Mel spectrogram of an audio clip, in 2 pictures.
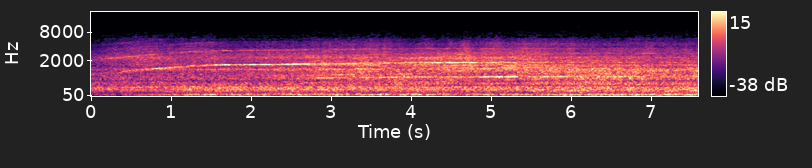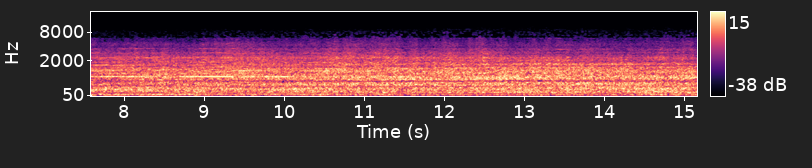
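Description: Ryanair airliner bound for Belfast at Manchester Airport, its jet engines roaring loud and steady for the whole stretch with a slowly shifting whine, no voices over it.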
